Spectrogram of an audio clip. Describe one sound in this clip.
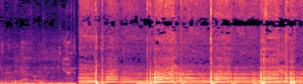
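A car engine revs loudly up and down as the car drives past.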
